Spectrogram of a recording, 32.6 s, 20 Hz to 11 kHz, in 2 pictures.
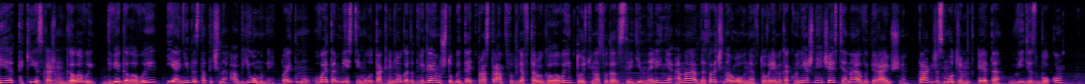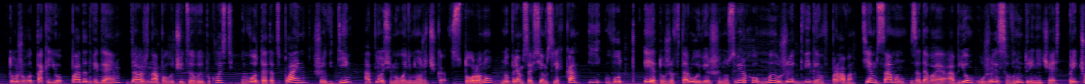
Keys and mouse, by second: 4.1 g, 15.7 g, 19.8 ctrl+l, 21.0 shift+d, 23.0-32.5 middle drag, 27.5 g.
